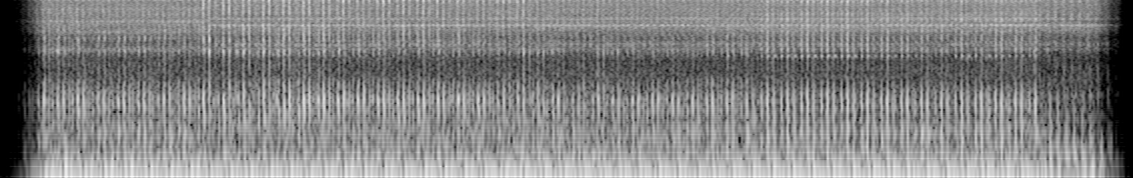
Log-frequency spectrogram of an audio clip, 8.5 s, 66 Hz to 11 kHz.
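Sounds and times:
small industrial tool motor running: 0:00.3 - 0:08.4.

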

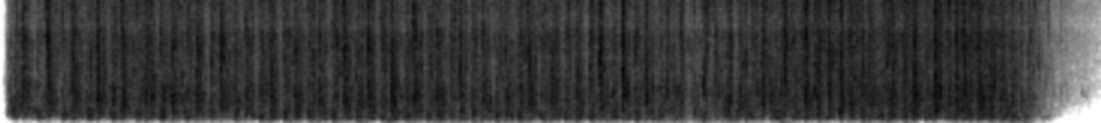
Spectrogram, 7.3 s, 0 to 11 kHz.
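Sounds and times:
hands splashing fast in water: 0:00.0 - 0:07.0.

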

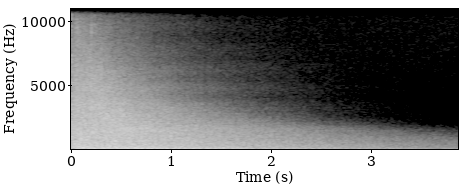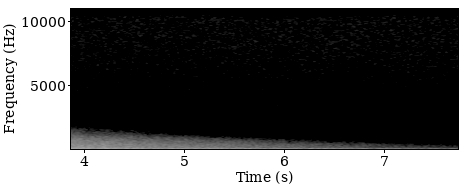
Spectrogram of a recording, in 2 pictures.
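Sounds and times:
large deep dynamite demolition explosion blast: 0:00.0 - 0:05.7.

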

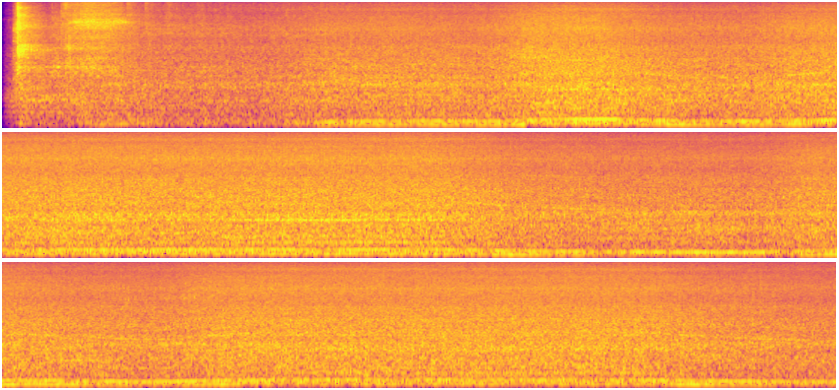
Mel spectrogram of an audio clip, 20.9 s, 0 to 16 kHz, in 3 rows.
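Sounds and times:
fire truck engine starting up: 0:00.0 - 0:20.8.

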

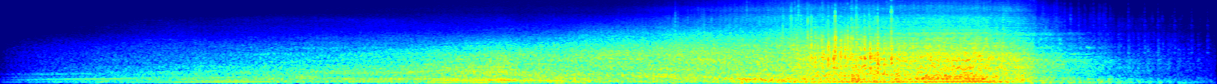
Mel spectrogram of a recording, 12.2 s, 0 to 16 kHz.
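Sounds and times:
car driving up and shutting off quickly: 0:02.8 - 0:12.0.

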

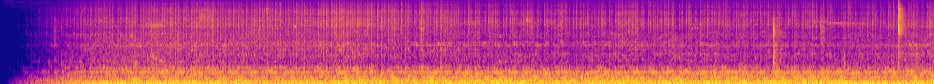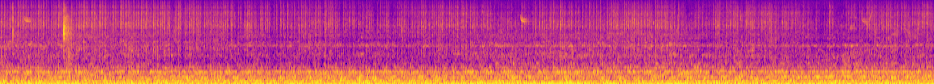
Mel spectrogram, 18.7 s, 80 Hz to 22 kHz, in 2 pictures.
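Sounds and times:
boat engine idling: 0:00.3 - 0:18.6.

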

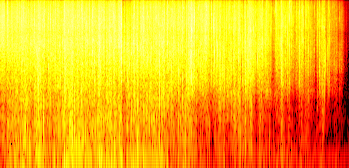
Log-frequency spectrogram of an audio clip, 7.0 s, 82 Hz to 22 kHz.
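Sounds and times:
tin foil crinkling into a ball fast: 0:00.0 - 0:06.9.

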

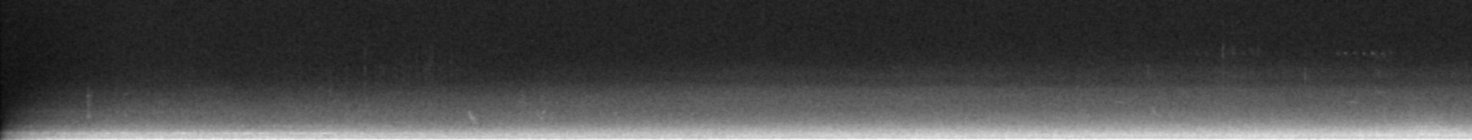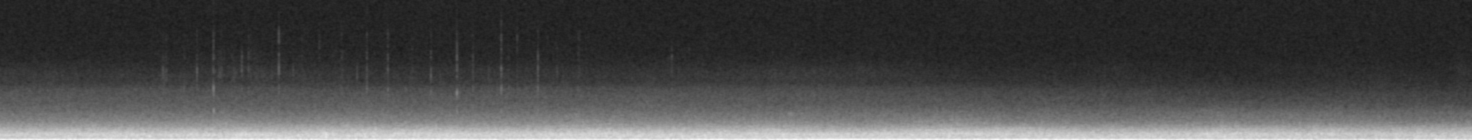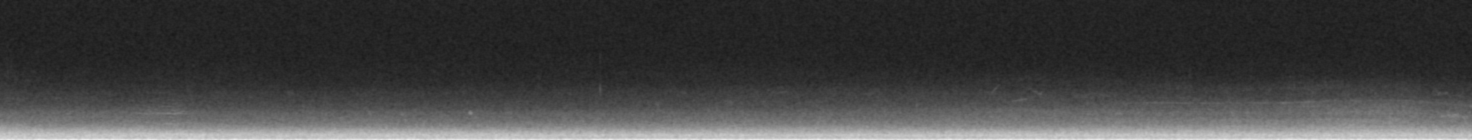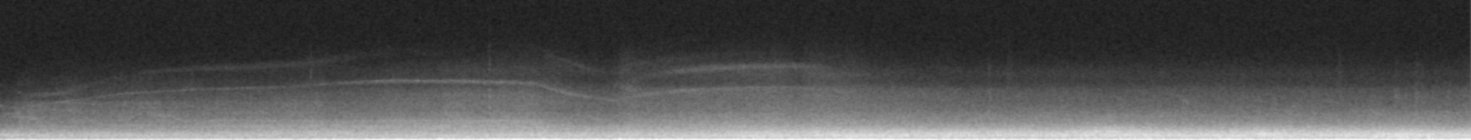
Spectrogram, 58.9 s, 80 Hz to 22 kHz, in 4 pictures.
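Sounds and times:
traffic heard from under a road: 0:00.2 - 0:58.8.

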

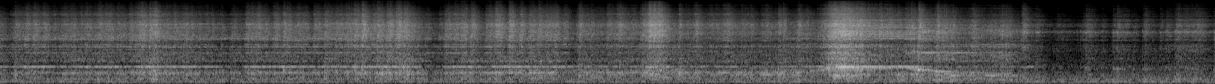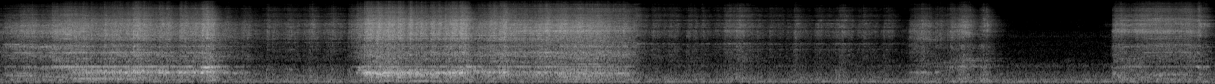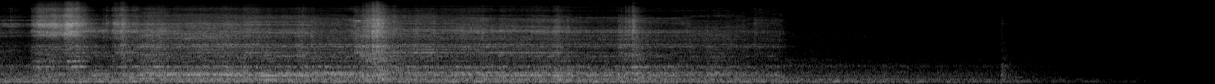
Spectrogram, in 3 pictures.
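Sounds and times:
industrial band saw cutting: 0:00.1 - 0:20.7, 0:23.3 - 0:32.1.

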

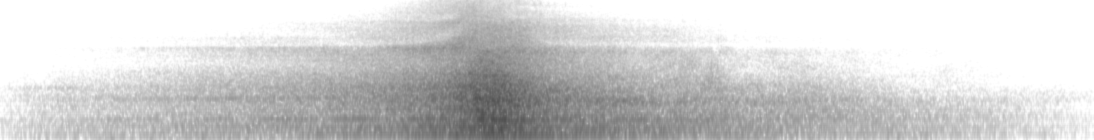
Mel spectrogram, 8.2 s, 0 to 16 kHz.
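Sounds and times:
Ford Ranger truck driving by fast: 0:01.0 - 0:06.4.

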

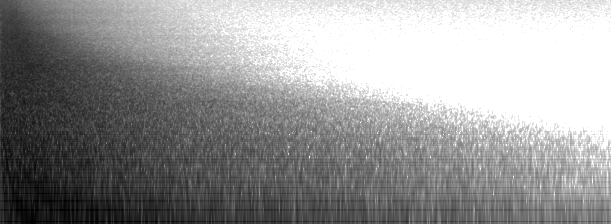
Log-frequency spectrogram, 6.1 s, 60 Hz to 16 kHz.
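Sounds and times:
large deep powerful dynamite demolition blast: 0:00.0 - 0:04.7.

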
